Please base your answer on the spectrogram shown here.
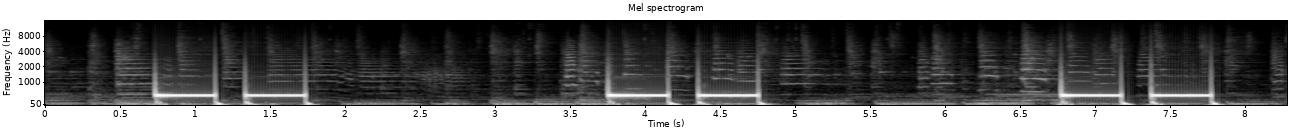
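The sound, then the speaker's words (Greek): A telephone line rings out unanswered: three pairs of short, steady ring tones recur at even intervals over continuous background music. “Ο Σωτήρις δεν το σηκώνει. Για πάμε στο επόμενο.”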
